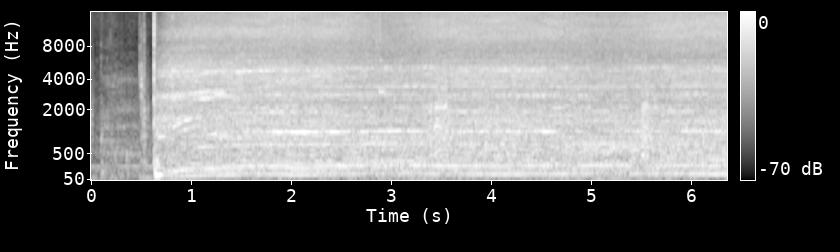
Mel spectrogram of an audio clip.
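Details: Electrolux 612E (600 series) upright vacuum, about two years owned, after fitting a new Qualtex brushroll, on lowest carpet setting: steady high motor whine with clean even tone after spin-up, no rattles or chatter; brushroll running smoothly.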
